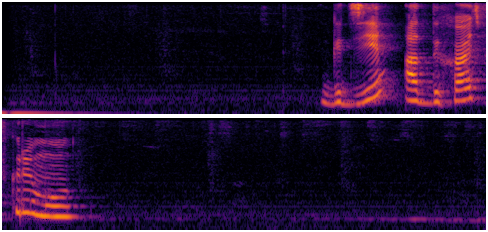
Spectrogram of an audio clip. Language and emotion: Russian, positive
